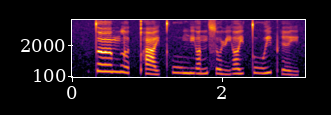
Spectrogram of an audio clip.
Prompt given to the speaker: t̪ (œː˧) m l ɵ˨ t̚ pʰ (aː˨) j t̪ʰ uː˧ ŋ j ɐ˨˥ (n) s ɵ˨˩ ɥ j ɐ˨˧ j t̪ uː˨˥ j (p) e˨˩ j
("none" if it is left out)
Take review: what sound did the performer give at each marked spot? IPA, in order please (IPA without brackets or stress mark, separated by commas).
œː˧, aː˨˩, n, pʰ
